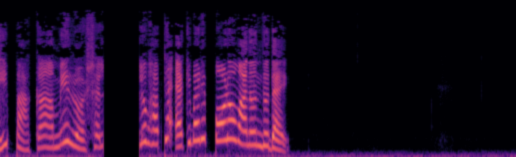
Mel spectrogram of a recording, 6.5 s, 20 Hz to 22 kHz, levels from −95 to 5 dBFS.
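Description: A speech clip whose whole length sounds swirly, smeared and hollow, with blurred attacks. That is more damage than one low-rate pass would explain, and is likely generation loss: repeated MP3 decoding and re-encoding, around ten times, on shifting frame grids, which fits a 64 kbit/s MP3 chain. At 1.30 s, right after "এই পাকা আমের", a playback stall occurs: the player likely starved of data or was blocked, so the sound cuts out mid-flow for about 0.45 s until 1.75 s. From 1.75 s to 3.55 s comes time-compressed catch-up, as the player clears its backlog by cutting and cross-fading small pieces. The speech runs about 1.25 times fast at unchanged pitch.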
